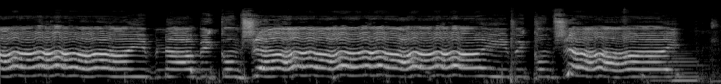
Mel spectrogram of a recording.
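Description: Boys' high voices singing an Arabic qasida, three long held phrases with wavering, ornamented pitch and short breaks between them.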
